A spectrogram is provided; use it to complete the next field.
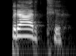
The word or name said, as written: प्रार्थ्य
